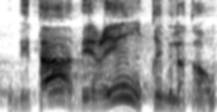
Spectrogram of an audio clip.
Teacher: بتابع قبلتهم، بتابع قبلتهم، اور یہ تنوین کے بعد حروف اخفا کے 15 حرفوں میں سے قاف ہے، تو یہ ناک میں آواز کو چھپا کر پڑھیں گے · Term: اخفاء حقیقی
